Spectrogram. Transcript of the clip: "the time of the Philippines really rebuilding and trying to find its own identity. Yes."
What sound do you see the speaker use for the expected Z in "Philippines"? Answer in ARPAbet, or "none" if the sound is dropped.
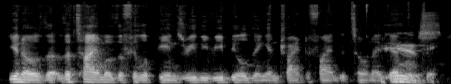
Z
